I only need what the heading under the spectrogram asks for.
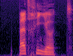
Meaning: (noun) patriot; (adjective) patriotic
- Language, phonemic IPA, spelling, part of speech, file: French, /pa.tʁi.jɔt/, patriote, noun / adjective, Fr-patriote.ogg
